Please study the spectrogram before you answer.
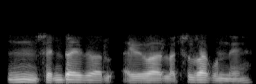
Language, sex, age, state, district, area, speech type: Telugu, male, 18-30, Andhra Pradesh, Bapatla, rural, conversation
